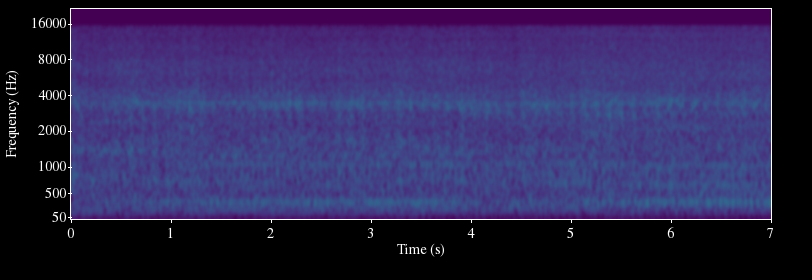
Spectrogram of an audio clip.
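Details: Lada Priora at idle: fast, even light ticking about two to three per second from the hydraulic lifters; after repair, two hydraulic lifters were found to have failed.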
